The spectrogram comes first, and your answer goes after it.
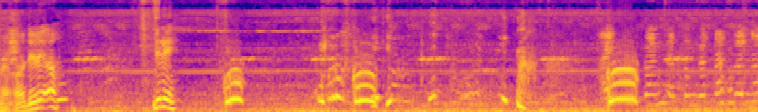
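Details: Goats kept on a farm bleat in several short, arched, nasal calls spread across the stretch, each rising then falling, with people talking in between and in the background.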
